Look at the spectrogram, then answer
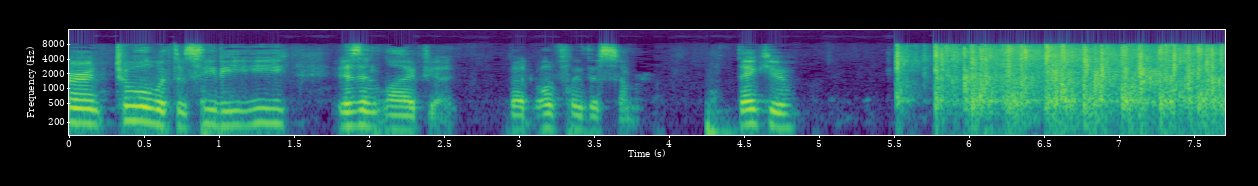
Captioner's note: applause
